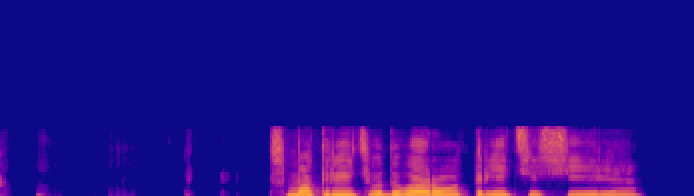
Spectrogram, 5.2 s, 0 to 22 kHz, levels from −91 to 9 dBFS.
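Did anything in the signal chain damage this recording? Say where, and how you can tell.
No, nothing damaged this audio.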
